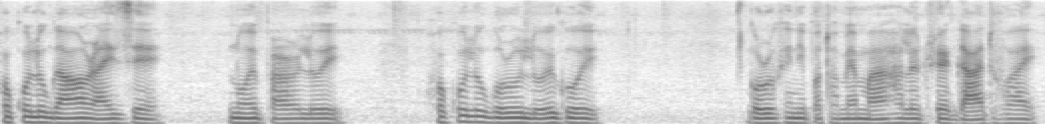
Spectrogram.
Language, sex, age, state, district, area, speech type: Assamese, male, 30-45, Assam, Dibrugarh, rural, spontaneous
